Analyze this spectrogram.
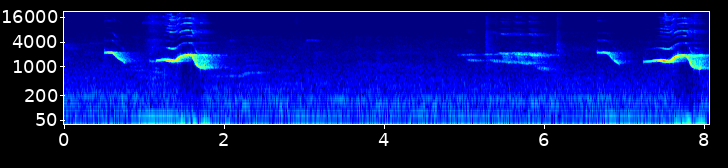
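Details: Captive black-naped oriole in morning song, a pet: falling whistle followed by a loud rising-then-plunging fluted phrase, a softer hoarse note mid-way, and the same loud phrase repeated about six seconds later.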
